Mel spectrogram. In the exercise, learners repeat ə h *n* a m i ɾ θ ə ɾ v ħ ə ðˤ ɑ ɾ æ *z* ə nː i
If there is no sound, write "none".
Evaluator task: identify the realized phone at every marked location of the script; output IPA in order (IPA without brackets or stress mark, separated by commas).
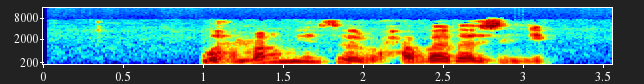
m, z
